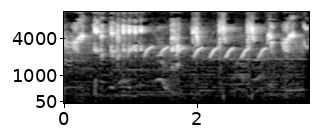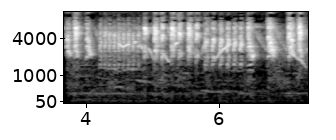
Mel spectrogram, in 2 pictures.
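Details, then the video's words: Long-tailed shrike song played to provoke young or silent shrikes into singing: a string of short rising whistled slurs, then a fast, dense run of chattering, scratchy notes and twittering. "kicau BURUNG CENDET / PENTET untuk PANCINGAN."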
